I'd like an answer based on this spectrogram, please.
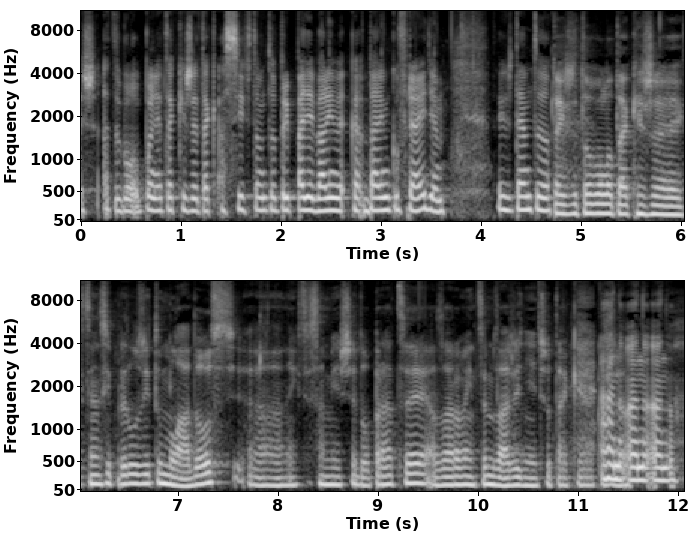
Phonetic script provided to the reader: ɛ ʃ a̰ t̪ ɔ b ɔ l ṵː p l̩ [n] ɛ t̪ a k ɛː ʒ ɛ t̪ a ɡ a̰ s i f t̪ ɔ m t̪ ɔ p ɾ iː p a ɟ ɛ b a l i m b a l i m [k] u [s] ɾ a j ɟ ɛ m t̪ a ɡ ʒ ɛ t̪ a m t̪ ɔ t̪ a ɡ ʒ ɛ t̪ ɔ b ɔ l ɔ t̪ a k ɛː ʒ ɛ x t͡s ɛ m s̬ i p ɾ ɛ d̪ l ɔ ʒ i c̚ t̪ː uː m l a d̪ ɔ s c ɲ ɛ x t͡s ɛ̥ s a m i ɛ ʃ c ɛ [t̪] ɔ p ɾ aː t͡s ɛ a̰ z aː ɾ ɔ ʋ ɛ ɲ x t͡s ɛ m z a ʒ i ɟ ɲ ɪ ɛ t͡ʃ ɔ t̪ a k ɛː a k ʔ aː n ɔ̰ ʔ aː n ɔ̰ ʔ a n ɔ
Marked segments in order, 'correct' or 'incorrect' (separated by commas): incorrect, correct, incorrect, incorrect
